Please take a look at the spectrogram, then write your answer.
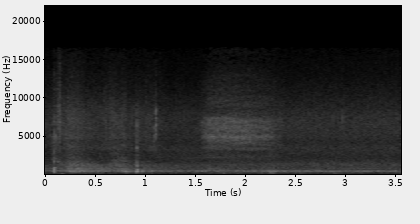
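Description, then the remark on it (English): A steady, dense hum of many honeybees buzzing around an open hive as a beekeeper gathers bees for mini mating nucs, with occasional soft clicks and thuds beneath the continuous drone. “All these foragers that aren't nurse bees are gonna fly away, which is exactly what I want.”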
